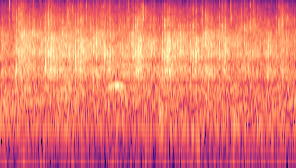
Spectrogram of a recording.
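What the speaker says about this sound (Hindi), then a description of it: "आपसे अनुरोध है कि जोरदार तालियों से उत्साहवर्धन करें।" Audience applause at a university convocation in Bhopal, a steady wash of many hands clapping at a distance, sustained and even without breaks.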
